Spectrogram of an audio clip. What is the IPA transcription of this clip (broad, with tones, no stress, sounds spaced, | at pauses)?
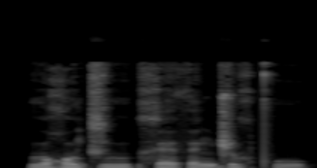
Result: ɯ˦ ʁʷ ɯ˦˨ t͡ɕ ɯ˦ | x ɛ˨ θ ɛ˨ ŋ ɖ͡ʐ ɯ˧ x pʰ u˨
